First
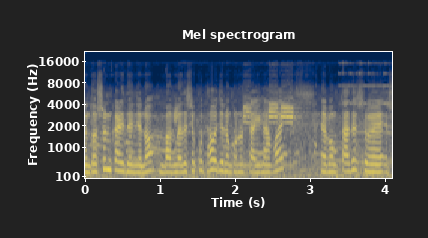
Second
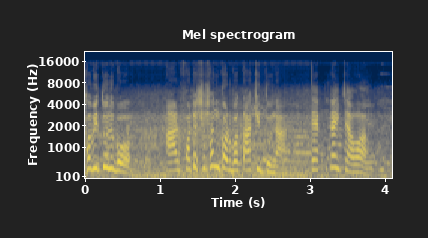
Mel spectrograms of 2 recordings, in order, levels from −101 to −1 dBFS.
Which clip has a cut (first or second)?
second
